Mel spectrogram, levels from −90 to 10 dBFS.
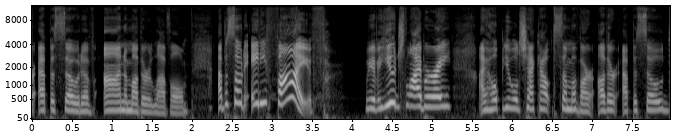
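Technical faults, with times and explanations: No technical faults can be heard in this speech.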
